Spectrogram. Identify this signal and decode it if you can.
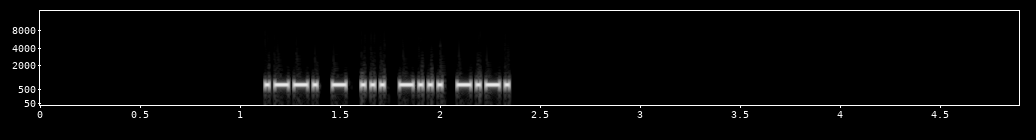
Morse code, heard as a keyed tone, about 48 wpm, 700 Hz. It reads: PTSBC
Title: Code Groups - 5 Letters - 50wpm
